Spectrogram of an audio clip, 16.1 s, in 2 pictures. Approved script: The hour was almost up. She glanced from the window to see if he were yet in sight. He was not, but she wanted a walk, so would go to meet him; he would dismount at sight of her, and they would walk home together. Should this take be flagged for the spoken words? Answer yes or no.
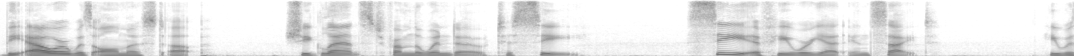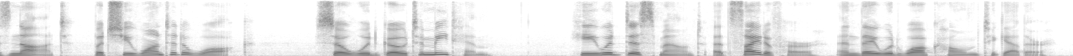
yes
